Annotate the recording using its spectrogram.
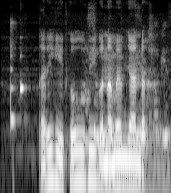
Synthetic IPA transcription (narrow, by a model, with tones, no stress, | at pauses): t̪a˨ɾi˦ki˨t̪ko˦u˦bi˦kɔ˨na˨mɛ˦mɲa˦nda˨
